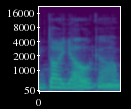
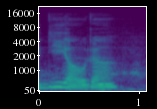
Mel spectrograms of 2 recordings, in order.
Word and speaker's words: Dialga: but then again thega the D part comes from Diamond but yet we don't say dalga we say Dialga it's also pretty inconsistent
